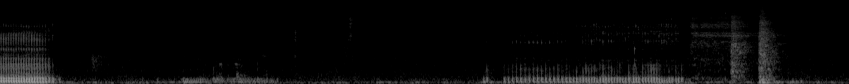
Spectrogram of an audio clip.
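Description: Loud, low, fluttering snores, with quieter breaths between them; rough snoring.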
